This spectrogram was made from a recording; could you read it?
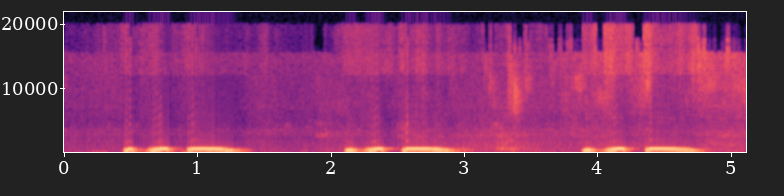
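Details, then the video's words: Spotted dove kept as a ground decoy bird, cooing in the Thai phon liu tan style: each phrase is two short quick coos and then a long, falling, drawn-out coo, repeated three times at a steady pace. "เสียงนกต่อดิน 2022 สายโผน หลิ่วตัน"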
